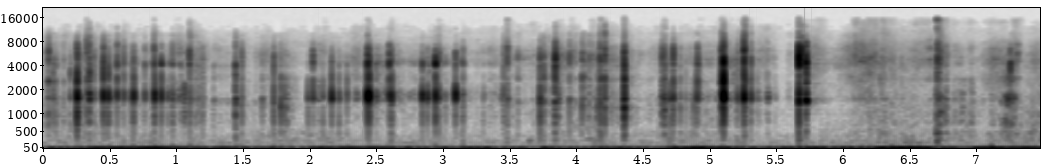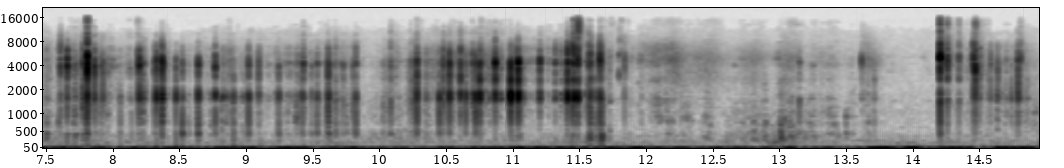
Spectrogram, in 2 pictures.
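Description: Long nails and fingertips scratch the colorful plastic rhinestone stickers covering the solid wooden back of a large paddle hair brush, held in one hand close to a binaural mic. The result is a dense, steady stream of crisp, bright scratches and tiny clicks, with a tonal edge around 1.5 kHz over a faint low rumble.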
